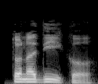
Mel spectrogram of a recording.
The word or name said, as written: Tonadico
